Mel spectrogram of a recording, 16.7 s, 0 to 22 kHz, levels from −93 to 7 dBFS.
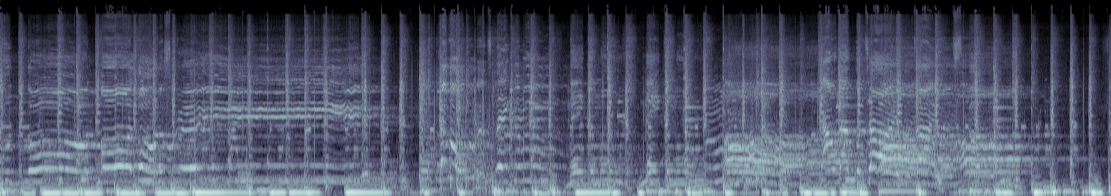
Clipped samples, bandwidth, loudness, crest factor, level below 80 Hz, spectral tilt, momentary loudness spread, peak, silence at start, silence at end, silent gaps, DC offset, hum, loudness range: under 0.1%; 14 kHz; -19 LUFS; 14 dB; -20 dBFS; -5.5 dB/octave; 8 LU; -4 dBFS; 0 s; 0 s; none; under 0.1%; none; 4 LU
